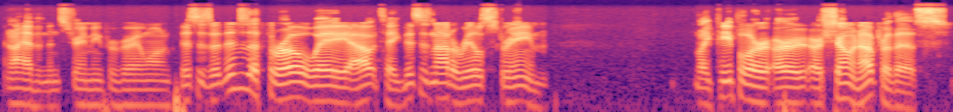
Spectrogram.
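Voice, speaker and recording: A man's voice: fairly low pitch, lively intonation, moderate pace, pushed and bright, clear, resonant tone, no echo. A man chatting casually on a livestream, rambling and often repeating and restarting his words. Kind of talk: casual stream chat.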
